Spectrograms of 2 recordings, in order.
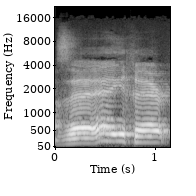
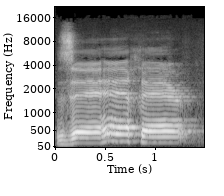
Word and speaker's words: Zecher: So they testified that he said Zecher, because the Vilna Gaon said something along the lines of Zecher, something like that. Not Zeicher, he said Zecher.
